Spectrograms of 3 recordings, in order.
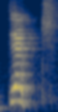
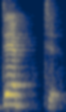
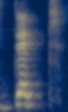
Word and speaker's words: debt: few other words which i've written down it's debt it's it's not debt okay it's debt he says and you also say doubt right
